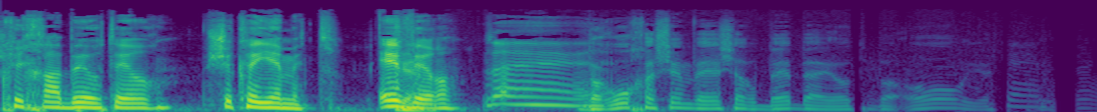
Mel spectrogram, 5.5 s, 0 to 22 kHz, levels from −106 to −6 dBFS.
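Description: A fade-out stage that drops to too few bits without dither, which fits about 12 bits, causes truncation distortion from 2.20 s to the end at 5.49 s. As the speech fades, it turns gritty, and from 3.88 s it is at its worst.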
